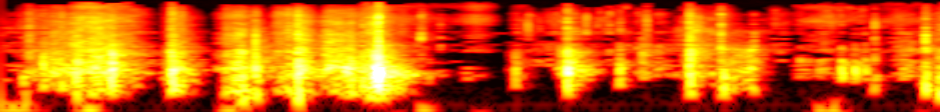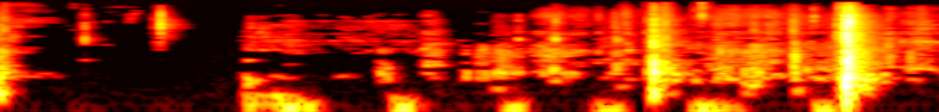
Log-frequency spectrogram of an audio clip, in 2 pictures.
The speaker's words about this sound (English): All right, back to unwrapping.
